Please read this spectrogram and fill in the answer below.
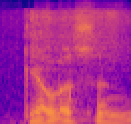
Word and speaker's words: Gillison: be interviewed for historical accuracy would you kindly pronounce and also spell your full name it's gillison and that's and then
